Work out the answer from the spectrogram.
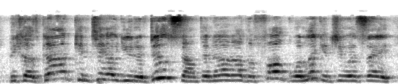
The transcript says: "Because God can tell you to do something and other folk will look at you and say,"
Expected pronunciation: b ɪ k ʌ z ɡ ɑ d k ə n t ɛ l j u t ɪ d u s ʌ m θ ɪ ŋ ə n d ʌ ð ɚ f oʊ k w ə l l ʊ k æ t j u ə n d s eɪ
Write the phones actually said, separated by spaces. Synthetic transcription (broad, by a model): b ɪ k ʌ z ɡ ɑ d k ə n t ɛ l j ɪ t ɪ d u s ʌ m θ ɪ ŋ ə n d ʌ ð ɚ f oʊ k w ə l l ʊ k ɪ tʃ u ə n s eɪ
